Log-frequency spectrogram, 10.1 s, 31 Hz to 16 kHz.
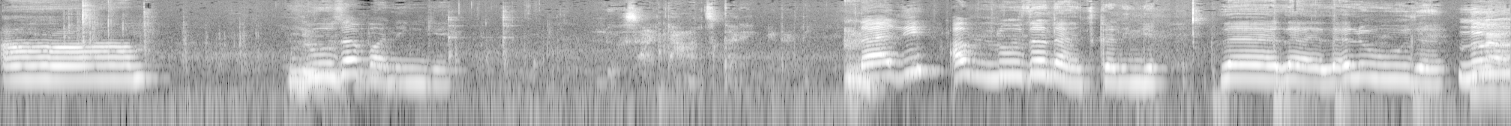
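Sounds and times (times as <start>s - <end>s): person whispering: 4.0s - 5.4s.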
